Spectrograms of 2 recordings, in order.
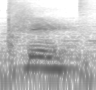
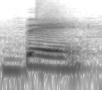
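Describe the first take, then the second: First: A quick soft d tapped with the tongue tip. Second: A full d with the tongue flat behind the teeth. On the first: "really quickly and fluently, ... only the tip of my tongue" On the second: "if I want to pronounce the d correctly, half of my tongue is gonna be flat"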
